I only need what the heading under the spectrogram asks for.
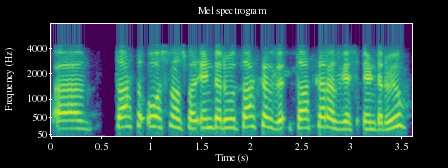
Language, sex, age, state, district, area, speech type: Kashmiri, male, 18-30, Jammu and Kashmir, Baramulla, rural, conversation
